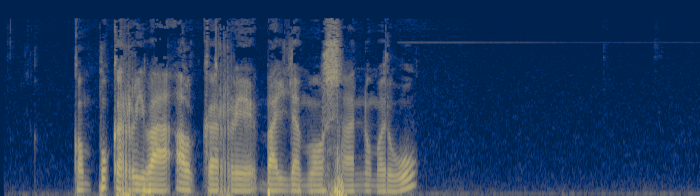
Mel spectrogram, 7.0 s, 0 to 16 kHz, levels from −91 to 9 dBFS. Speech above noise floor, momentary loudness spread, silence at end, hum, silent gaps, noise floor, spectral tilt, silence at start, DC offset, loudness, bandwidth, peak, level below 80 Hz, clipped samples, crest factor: 41 dB; 9 LU; 2.85 s; none; none; -60 dBFS; -5 dB/octave; 0.75 s; under 0.1%; -20 LUFS; 11.5 kHz; -2 dBFS; -32 dBFS; under 0.1%; 20 dB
